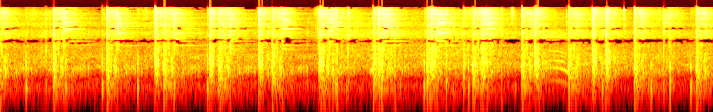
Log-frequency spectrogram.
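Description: Rapid, irregular gunfire from several guns along a firing line, a few shots a second without a break, including a short-barrelled AR-style carbine fired close by.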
